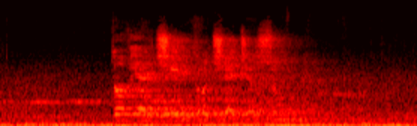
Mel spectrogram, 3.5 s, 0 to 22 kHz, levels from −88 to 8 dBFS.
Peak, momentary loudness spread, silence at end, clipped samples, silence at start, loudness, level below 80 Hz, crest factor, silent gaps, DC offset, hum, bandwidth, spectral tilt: -22 dBFS; 13 LU; 0 s; under 0.1%; 0 s; -41 LUFS; -44 dBFS; 18 dB; none; under 0.1%; none; 13.5 kHz; -2.5 dB/octave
